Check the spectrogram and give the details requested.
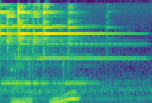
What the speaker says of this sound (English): I just rang the bell.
